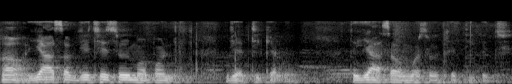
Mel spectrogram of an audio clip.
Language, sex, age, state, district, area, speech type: Maithili, male, 30-45, Bihar, Darbhanga, rural, spontaneous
